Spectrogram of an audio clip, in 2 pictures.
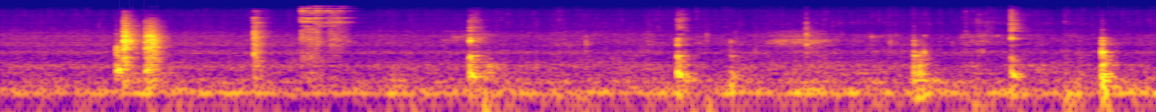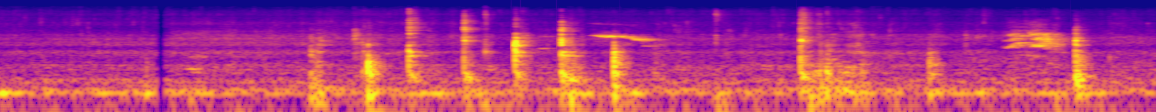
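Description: Chicken strips frying in oil in a stone-coated non-stick pot, with a faint steady sizzle. A wooden spoon stirs them, knocking and scraping against the pot at irregular intervals.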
